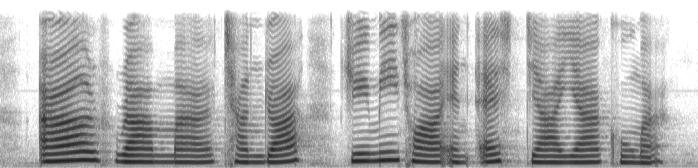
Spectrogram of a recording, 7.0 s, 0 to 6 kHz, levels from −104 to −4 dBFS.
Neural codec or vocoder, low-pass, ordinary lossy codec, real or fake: none; 5.4 kHz; none; real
